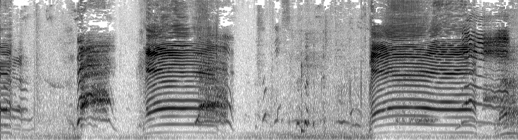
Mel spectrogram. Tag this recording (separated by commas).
sheep bleating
